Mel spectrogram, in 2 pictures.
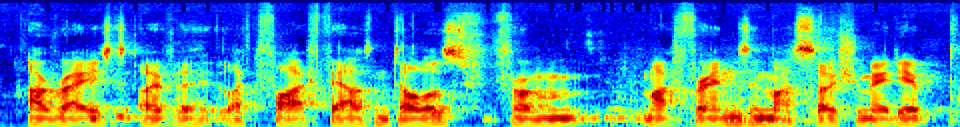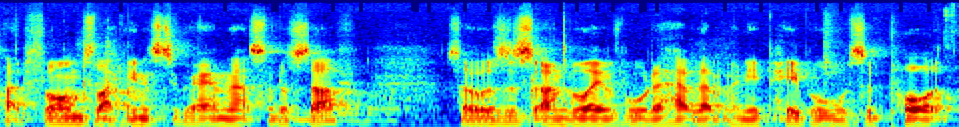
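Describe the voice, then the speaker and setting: A man speaks at medium pitch with an Australian accent, in monotone, flat intonation. His pace is fairly quick, and there is noticeable background noise. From Australia, Tasmania. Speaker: cancer survivor vlogger. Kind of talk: casual vlog talk. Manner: stuttering.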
